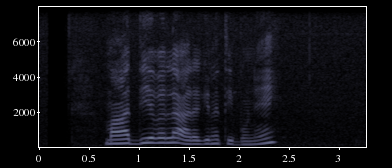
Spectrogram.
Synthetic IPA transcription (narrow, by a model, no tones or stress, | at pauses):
maːd̪jəʋələːɾəɡenət̪ibuneː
